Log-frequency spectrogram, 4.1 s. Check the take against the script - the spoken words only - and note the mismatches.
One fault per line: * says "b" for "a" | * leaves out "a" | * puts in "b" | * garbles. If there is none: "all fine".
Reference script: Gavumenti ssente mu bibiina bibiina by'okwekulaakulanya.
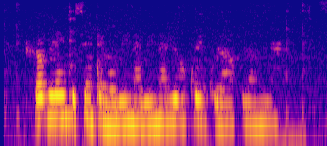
all fine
